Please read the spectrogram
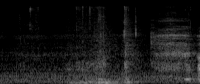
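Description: Kitchen knife slicing through a whole pineapple, rind and flesh, on a plastic cutting board: a few soft cutting sounds bunched around the middle.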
